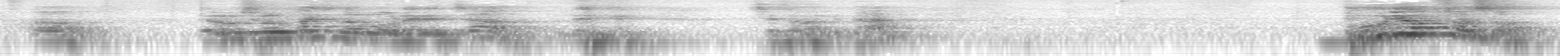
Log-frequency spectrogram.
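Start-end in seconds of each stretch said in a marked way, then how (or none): none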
